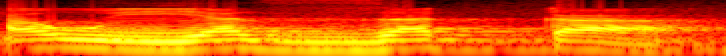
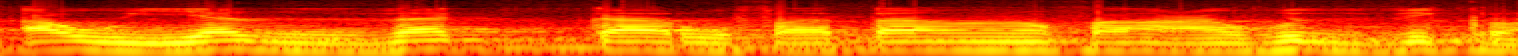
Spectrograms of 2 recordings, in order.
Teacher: Za ujung lidah di gigi seri atas ya, seperti menggigit dia. Yaitu tarful lisan ketemu gigi atas, au yadzakkaru fatanfa'ahu dzikra.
